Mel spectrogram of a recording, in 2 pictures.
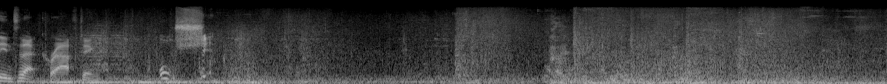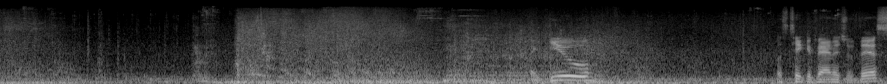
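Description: Fire bursts and crackles.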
